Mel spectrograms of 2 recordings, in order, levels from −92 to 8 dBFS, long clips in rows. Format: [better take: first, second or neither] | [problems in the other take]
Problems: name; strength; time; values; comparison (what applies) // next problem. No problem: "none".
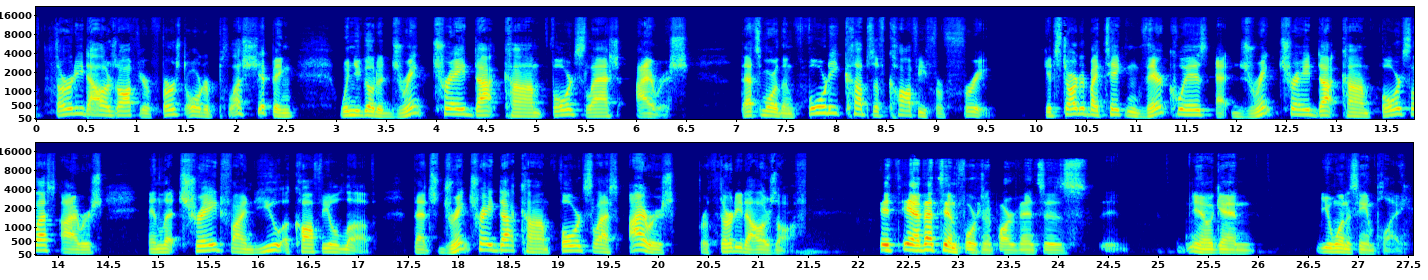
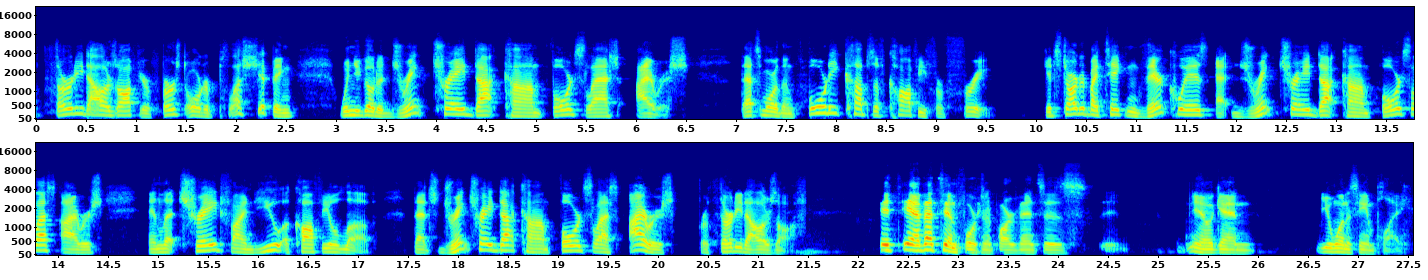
first | muffled; very slightly; fading above 4 kHz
